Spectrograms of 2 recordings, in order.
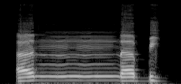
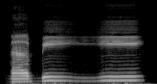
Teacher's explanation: Pada ya ni ada satu sifat yang disebut rakhawah, iaitu suara yang mengalir.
